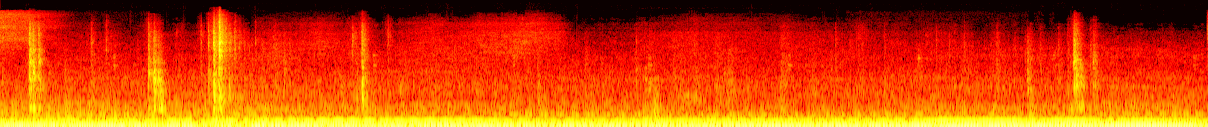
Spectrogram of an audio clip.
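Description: Steady low engine rumble and road drone from inside a truck cab travelling on a road in Germany, with faint scattered clicks and ticks on top, continuous throughout.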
